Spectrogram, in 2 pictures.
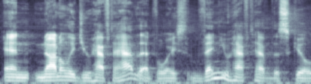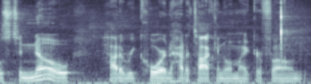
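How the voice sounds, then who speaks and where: A man's voice: deep voice, brisk, creaky. A man hosting an interview, asking curious questions and summing up what his guest says. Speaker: interviewer, host.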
